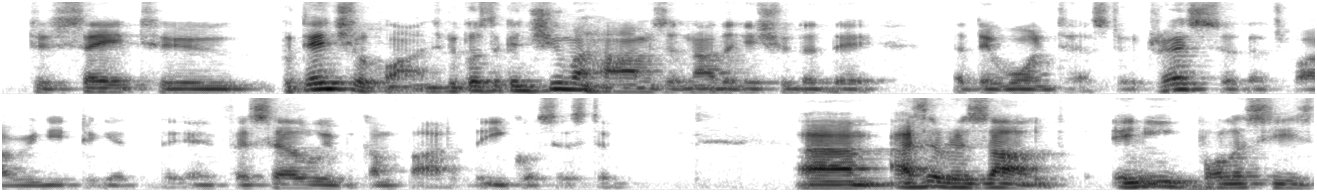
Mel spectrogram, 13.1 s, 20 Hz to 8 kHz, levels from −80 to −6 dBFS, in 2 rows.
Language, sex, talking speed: English, male, 185 wpm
